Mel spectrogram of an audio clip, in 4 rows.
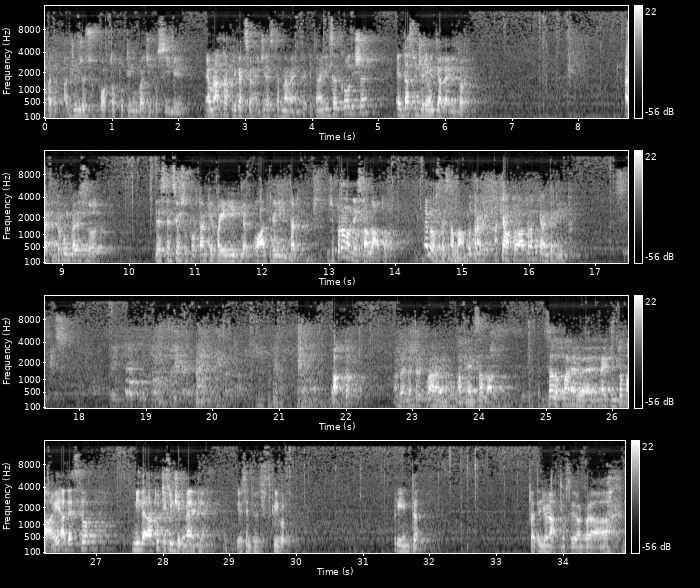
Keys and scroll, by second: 30.0 typing.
